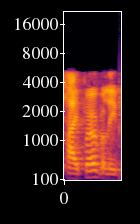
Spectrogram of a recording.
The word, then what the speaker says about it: hyperbole: H-Y-P-E-R-B-O-L-E with the E at the at the end pronounced like it's a double E, hyperbole.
